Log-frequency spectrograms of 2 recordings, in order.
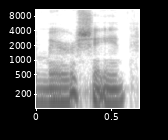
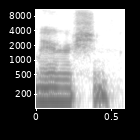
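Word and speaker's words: Merasheen: take it yeah marishan marashin that's if you're pronouncing it in grandly you say mirror sheen but the people who are from there call it marishan yes that's right uh last time you were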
